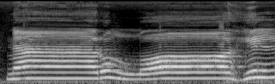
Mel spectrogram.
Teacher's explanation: نار اللہ، نا کو کھینچ کر پڑھیں گے، الف مدہ ہے، را لام پیش رل، اللہ کے لام کو موٹا پڑھیں گے کیونکہ اس سے پہلے پیش ہے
